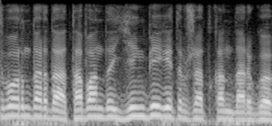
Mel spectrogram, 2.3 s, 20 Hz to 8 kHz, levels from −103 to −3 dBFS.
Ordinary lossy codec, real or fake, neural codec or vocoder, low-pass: none; real; none; 7.2 kHz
